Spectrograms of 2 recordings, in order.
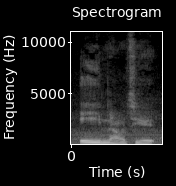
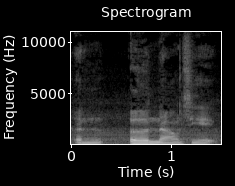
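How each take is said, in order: First: The word is pronounced loosely and casually. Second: The word is pronounced crisply and carefully. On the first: The speaker calls it wrong. "not enunciate" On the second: The speaker calls it right. "I learned the word enunciate"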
